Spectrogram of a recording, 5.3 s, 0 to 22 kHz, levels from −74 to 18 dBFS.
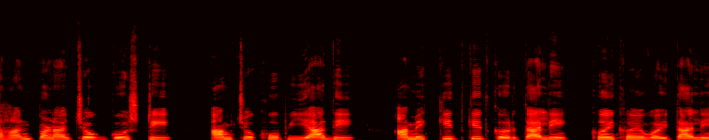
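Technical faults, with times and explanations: No technical faults are audible at any point in this speech recording.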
